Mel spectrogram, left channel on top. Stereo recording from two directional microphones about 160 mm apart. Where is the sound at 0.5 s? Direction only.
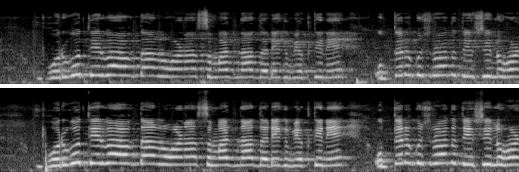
15° right (ahead or behind).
